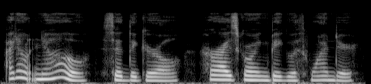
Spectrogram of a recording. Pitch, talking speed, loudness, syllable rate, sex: 205 Hz, 195 wpm, -16 LUFS, 4.5 syllables/s, female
